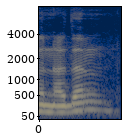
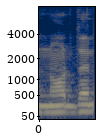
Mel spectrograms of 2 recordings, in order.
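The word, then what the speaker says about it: northern: The earth into the नर्दर्न hemisphere, means ऊपर वाला hemisphere, and सदर्न hemisphere. इसको साउदर्न या नॉर्दर्न ऐसे नहीं पढ़ा जाता है, इसको नर्दर्न और सदर्न इस तरह से प्रोनाउंस किया जाता है हेमिस्फीयर्स।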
